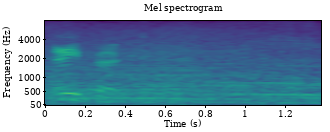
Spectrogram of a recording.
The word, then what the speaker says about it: Epic: As JS says to me that Epic is pronounced Apic. I'll keep that in mind, although do forgive me if I get it wrong in the heat of the moment, but Apic it is.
